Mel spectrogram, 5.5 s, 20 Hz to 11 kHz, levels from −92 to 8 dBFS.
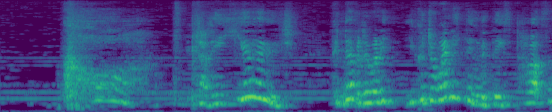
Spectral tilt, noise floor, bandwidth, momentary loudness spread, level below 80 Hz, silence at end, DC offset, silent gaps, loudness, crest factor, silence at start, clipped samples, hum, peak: -4.5 dB/octave; -51 dBFS; 11 kHz; 13 LU; -68 dBFS; 0 s; under 0.1%; none; -24 LUFS; 16 dB; 0.6 s; under 0.1%; none; -8 dBFS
